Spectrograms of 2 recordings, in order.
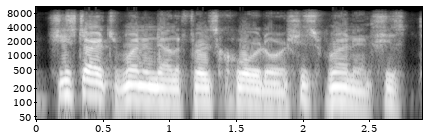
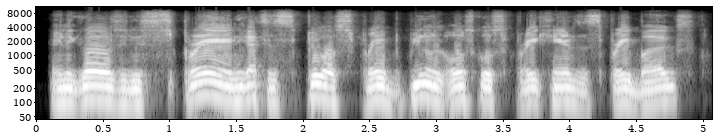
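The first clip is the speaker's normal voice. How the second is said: ordinary delivery, nothing marked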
